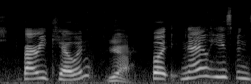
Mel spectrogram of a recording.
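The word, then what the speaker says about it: Keoghan: uh K like Barry Ken yeah but now he's been saying he's been saying kyogen but I don't know if he's just saying that for the Americans cuz usually the g is silent so now I'm all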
